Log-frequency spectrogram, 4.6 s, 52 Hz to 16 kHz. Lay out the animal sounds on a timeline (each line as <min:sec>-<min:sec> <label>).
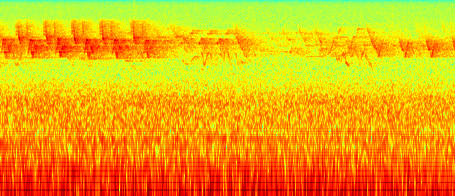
0:00.0-0:01.6 Ovenbird (Seiurus aurocapilla)
0:00.0-0:03.6 Red-eyed Vireo (Vireo olivaceus)
0:01.4-0:03.9 Chestnut-sided Warbler (Setophaga pensylvanica)
0:03.5-0:04.6 Ovenbird (Seiurus aurocapilla)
